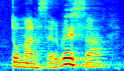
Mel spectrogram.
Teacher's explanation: tomar no recibe el acento en el dominio de esta frase fonológica fin el acento caer sobre cerveza el el acento la palabra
